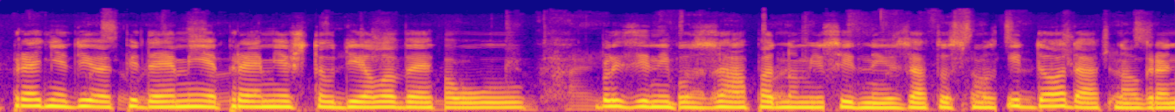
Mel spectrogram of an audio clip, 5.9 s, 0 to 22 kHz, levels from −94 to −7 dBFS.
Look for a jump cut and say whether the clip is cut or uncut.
cut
